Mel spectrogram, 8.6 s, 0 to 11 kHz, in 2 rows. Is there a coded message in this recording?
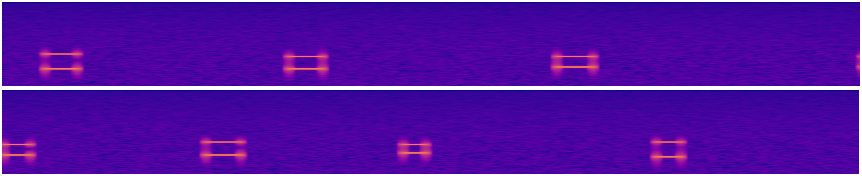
Yes: DTMF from 0.2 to 7.7 s, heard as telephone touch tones, dialled by hand, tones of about 160 ms. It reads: 2 1 4 4 5 7 2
